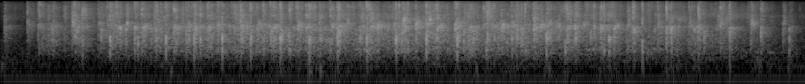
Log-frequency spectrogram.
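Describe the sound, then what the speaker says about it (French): Steady, dense applause from a studio audience at a French televised talk show welcoming a second guest, sustained and fairly loud for the whole stretch before tapering at the very end. "je vous demande de l'applaudir"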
